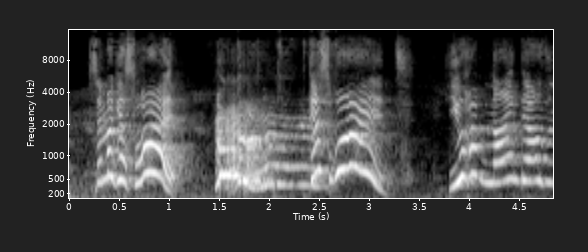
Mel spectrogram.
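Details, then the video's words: Pet dog 'talking' in a funny compilation: arched, whining yowls that rise and fall in pitch, given in three bursts with short pauses, while a person coaxes it to say 'I love you'. "Funny Talking Dogs"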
